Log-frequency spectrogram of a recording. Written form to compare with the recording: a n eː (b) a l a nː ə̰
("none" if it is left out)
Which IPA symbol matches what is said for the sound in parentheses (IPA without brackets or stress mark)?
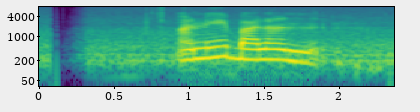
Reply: b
